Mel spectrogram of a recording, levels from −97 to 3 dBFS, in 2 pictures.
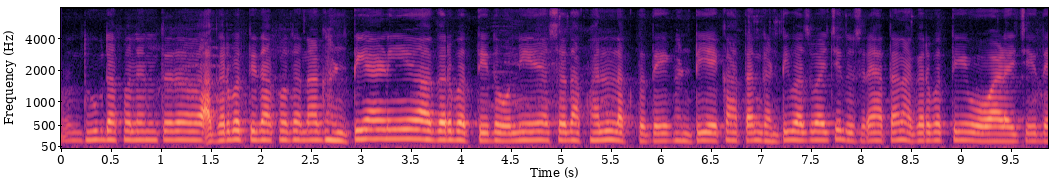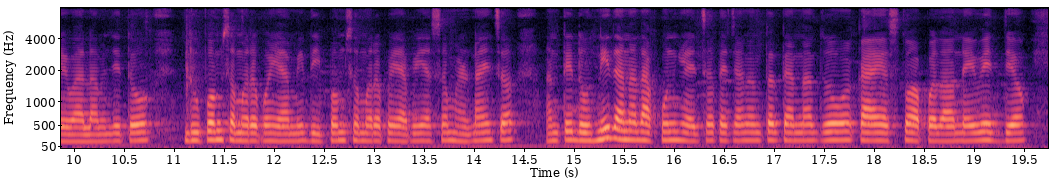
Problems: none marked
